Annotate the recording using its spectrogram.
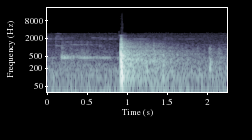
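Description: A putted disc striking the chains of a disc golf basket: one sharp metallic clash about a second in that rings away within about half a second.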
